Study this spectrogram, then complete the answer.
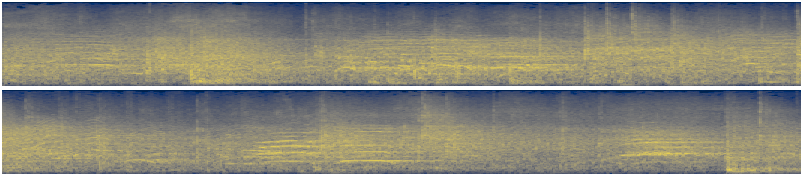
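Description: Skates scrape and swish across the ice.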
